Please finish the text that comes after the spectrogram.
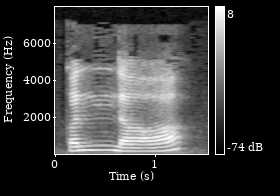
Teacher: لام کے آگے الف بھی ہے، پورا الف ادا کرنا ہے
